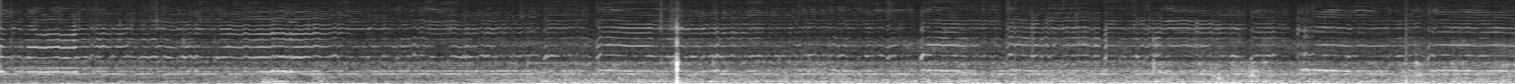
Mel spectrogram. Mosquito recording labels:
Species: Culex quinquefasciatus; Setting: cup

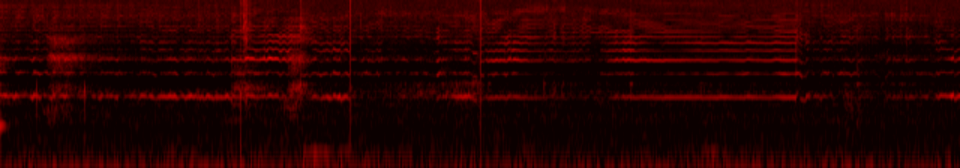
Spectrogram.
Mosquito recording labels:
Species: Culex quinquefasciatus; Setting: cup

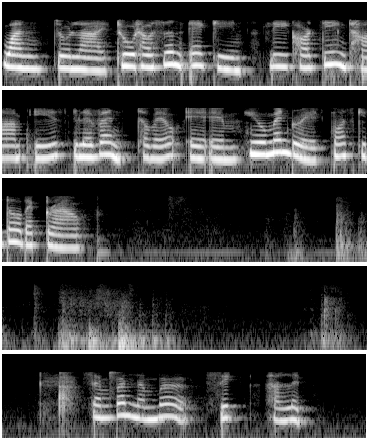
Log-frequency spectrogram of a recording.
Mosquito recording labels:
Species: no mosquito; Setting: cup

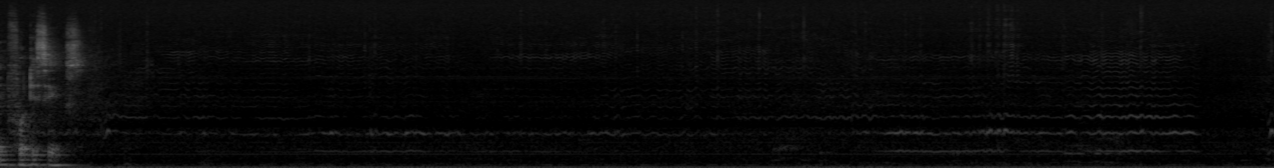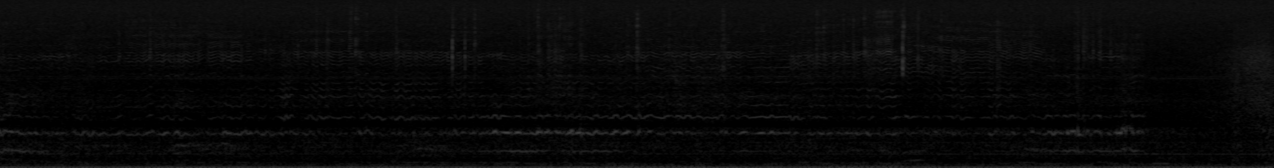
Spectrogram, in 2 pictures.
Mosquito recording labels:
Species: Anopheles arabiensis; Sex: female; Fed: unfed; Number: one; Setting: cup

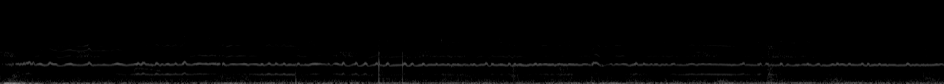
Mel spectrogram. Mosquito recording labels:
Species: mosquito; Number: one; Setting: cup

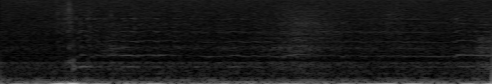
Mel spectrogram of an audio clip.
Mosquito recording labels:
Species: Anopheles funestus s.s.; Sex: female; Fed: unfed; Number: one; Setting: cup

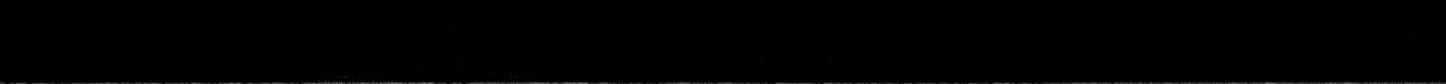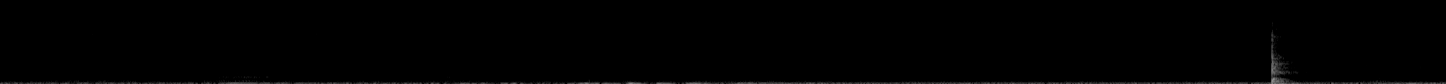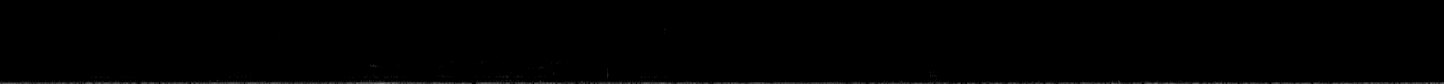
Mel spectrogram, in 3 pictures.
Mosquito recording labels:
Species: Anopheles arabiensis; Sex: female; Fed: unfed; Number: one; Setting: cup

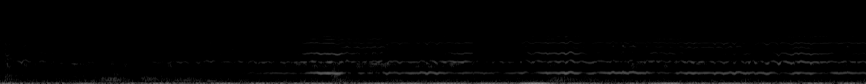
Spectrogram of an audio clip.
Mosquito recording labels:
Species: mosquito; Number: one; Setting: cup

